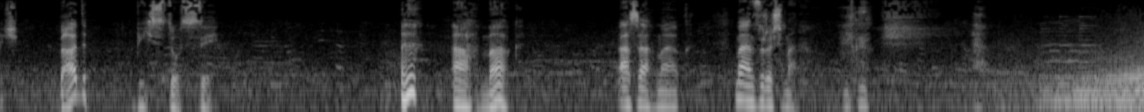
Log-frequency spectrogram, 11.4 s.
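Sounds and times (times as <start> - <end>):
speech: 0.0 - 2.2, 4.0 - 5.3, 6.2 - 9.9
Vespa scooter engine revving: 10.7 - 11.4.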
